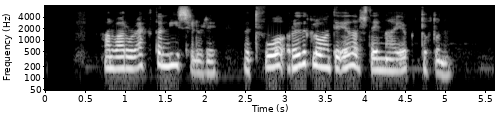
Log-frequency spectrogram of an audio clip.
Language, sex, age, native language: Icelandic, female, 50-59, Icelandic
